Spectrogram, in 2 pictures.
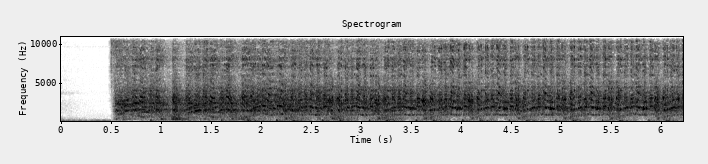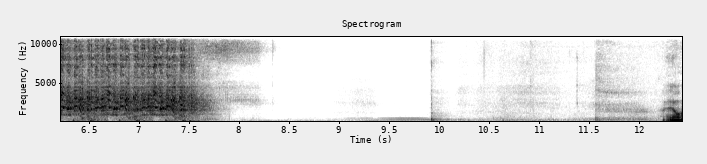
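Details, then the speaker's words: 2006 Yamaha YFZ450 special edition quad, cranking on jumper: about seven seconds of steady even starter cranking with no firing; crank no start, fuel starvation with little gas in tank and none reaching the engine. "it's getting any gas probably see if there's gas in it there's a little bit in there not much"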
